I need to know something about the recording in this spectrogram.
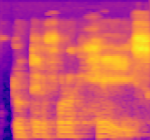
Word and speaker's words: Rutherford Hayes: mucha ayuda por acá rutherford se pronuncia rutherford hayes router fort hays con el listo hayes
